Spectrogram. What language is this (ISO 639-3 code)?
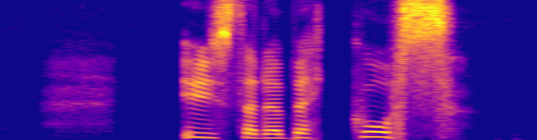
swe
